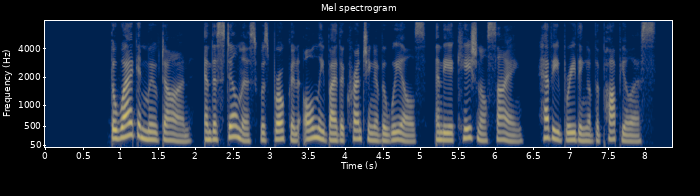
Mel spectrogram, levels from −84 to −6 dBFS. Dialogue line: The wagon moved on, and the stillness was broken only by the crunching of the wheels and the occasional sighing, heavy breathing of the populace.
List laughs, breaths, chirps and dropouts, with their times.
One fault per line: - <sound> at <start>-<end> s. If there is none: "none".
none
